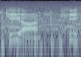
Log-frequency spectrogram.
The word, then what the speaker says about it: Keon: number it's seven and we learned how to pronounce his name it's Keon he has been the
